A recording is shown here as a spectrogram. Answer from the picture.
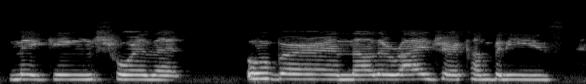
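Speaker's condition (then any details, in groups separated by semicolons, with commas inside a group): Cerebral palsy; spastic quadriplegia, all four limbs, oxygen loss at birth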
